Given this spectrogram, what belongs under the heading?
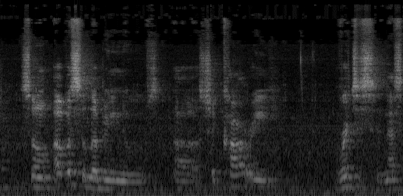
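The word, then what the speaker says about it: Sha'Carri: Uh, Shakari Richardson, that's how you say her name.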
